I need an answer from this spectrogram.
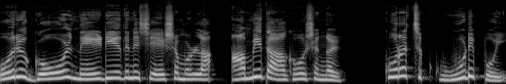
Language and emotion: Malayalam, disgusted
